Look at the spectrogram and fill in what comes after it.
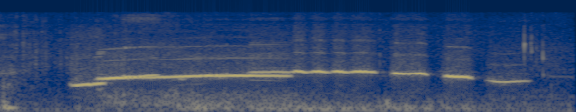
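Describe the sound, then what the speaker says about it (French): A single person whistles a bright, sustained melody, sliding slowly upward, then breaking into a few short final notes, close and loud. "Mais tu siffles bien aussi, toi."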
